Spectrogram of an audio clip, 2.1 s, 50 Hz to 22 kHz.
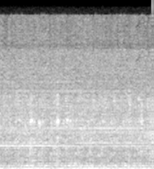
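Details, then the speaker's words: Ford Fiesta Mk6.5 1.6 TDCi (1.6 HDi) idling after glow plug replacement: a steady, even diesel idle with a low, smooth beat and no misfire or stumble, with a little smoke; a much better idle than before the repair. "Oh, that's a much better idle."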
